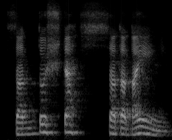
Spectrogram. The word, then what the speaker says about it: संतुष्टः सततं: संतुष्टः सततं, यहाँ विसर्ग का उच्चारण स के जैसा होगा, क्योंकि उसके बाद का जो व्यंजन है वो स है।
